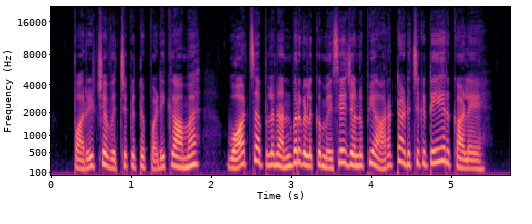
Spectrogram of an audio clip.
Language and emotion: Tamil, sad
